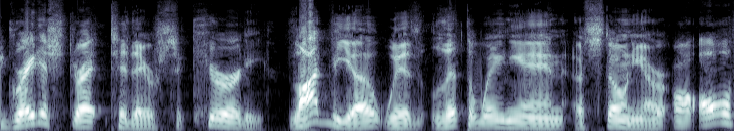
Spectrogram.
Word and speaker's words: Latvia: bit of history on Latvia Oh now a lot of people will pronounce it Latvia or Latvia well I prefer Latvia because I believe that that's actually how they're natives pronounce her own country but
